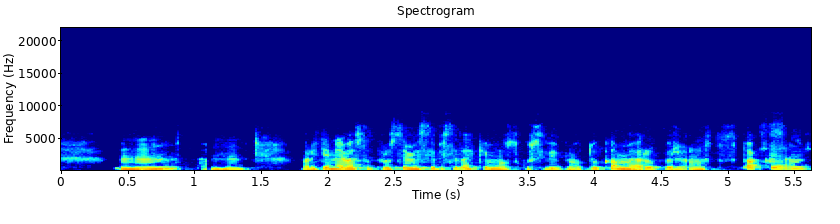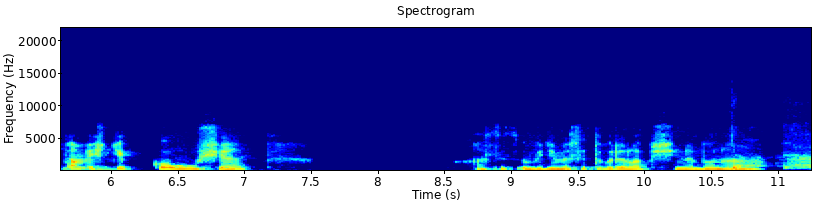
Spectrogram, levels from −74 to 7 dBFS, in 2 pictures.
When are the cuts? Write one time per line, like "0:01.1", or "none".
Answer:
0:01.1

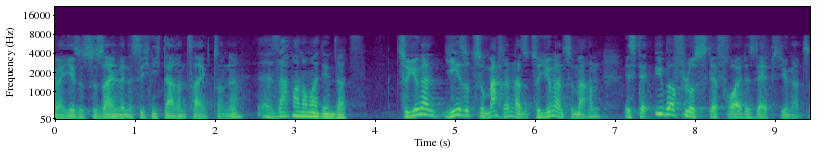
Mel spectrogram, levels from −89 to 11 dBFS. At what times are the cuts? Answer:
none

